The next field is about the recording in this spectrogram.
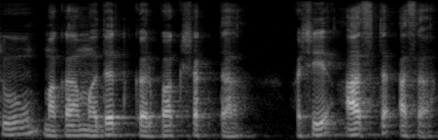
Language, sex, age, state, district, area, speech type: Goan Konkani, male, 60+, Goa, Pernem, rural, read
